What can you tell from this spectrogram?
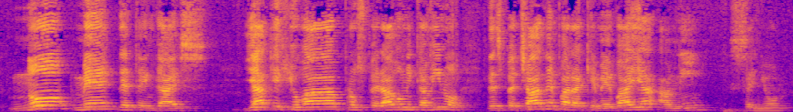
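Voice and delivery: a hint of the insistent servant, drawn out slow and loud; preacher voicing the servant as he reads it slowly; slow solemn servant. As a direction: read the servant's plea slowly, with weight. Servant quoted from scripture.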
